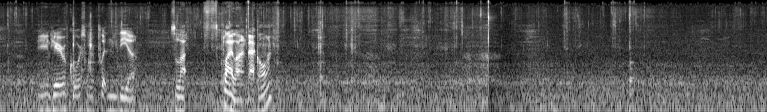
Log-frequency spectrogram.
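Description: A plastic nut creaks and scrapes as it is screwed onto a pipe.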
